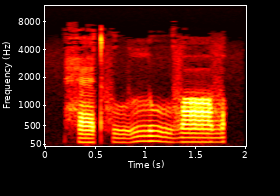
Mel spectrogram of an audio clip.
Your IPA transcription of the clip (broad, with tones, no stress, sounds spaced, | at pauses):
h æː˨ t f uː˨ lː uː˦˨ v ɒː˦ v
